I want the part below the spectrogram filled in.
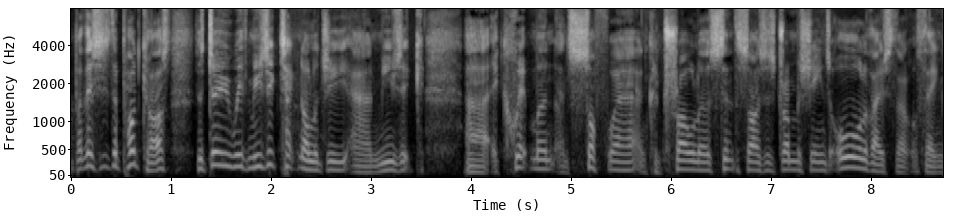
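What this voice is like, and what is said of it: Voice sounds ill. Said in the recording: “as you probably tell from my voice, it's not because I've been talking lots, it's just because I got ill”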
